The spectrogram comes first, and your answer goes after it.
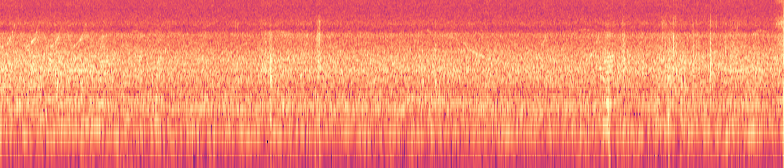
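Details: Swarm of honeybees taken in a custom flowerpot swarm trap and transferred to a Langstroth hive: a continuous low, even droning of countless bees, a few faint ticks, and a sharp knock right at the end.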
